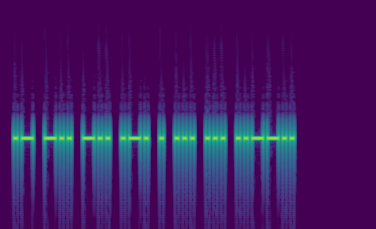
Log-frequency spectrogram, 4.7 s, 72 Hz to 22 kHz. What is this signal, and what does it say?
Morse code, heard as a keyed tone, about 25 wpm, 700 Hz. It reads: ADDRESS?
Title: Sentences from Top 1000 Words - Review Part 6 - 25wpm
